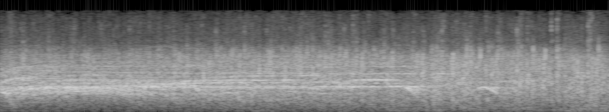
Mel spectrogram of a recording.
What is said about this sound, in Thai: ปรบมือให้คนมีความหวังอีกที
